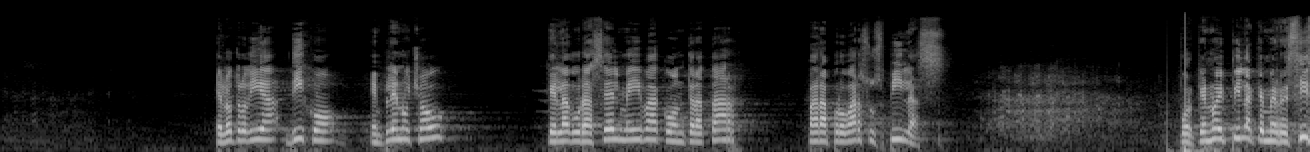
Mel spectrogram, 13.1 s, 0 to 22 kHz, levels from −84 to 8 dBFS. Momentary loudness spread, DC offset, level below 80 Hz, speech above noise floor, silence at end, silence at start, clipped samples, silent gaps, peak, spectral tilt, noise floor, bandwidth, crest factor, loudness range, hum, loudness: 16 LU; under 0.1%; -48 dBFS; 48 dB; 0 s; 2.15 s; under 0.1%; none; -2 dBFS; -4 dB/octave; -67 dBFS; 15.5 kHz; 20 dB; 5 LU; none; -19 LUFS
